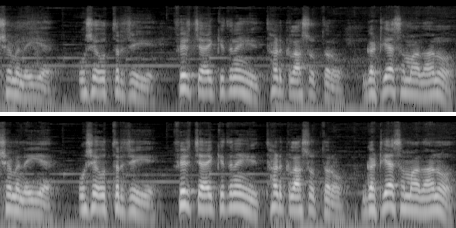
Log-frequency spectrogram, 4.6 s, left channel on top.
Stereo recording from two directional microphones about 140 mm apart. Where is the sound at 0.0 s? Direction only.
45° right (ahead or behind).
